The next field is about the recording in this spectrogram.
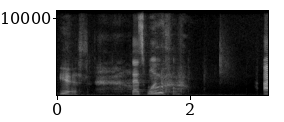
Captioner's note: exhales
